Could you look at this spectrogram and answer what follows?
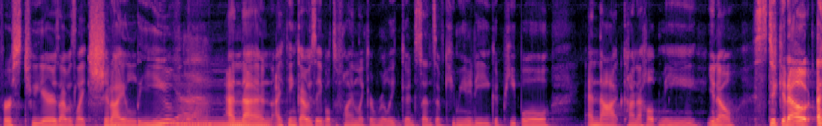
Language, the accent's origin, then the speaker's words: English; Ottawa, Ontario, Canada; also born or lived in South Sudan; now in Vancouver, Canada; So I've been in Vancouver for almost 10 years, originally from South Sudan. And growing up in Canada in general, like I think Ottawa was a very multidisciplinary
